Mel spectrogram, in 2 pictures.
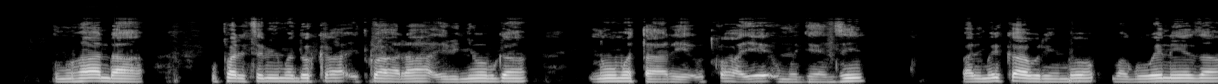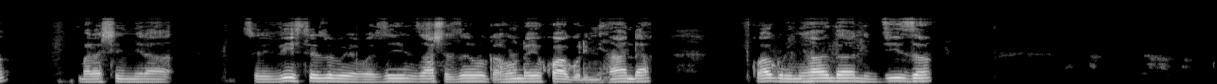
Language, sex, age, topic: Kinyarwanda, male, 25-35, government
